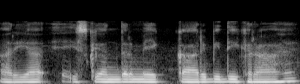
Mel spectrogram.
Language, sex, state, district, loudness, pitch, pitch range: Hindi, male, Jharkhand, Deoghar, -12 LUFS, 115 Hz, 115-120 Hz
